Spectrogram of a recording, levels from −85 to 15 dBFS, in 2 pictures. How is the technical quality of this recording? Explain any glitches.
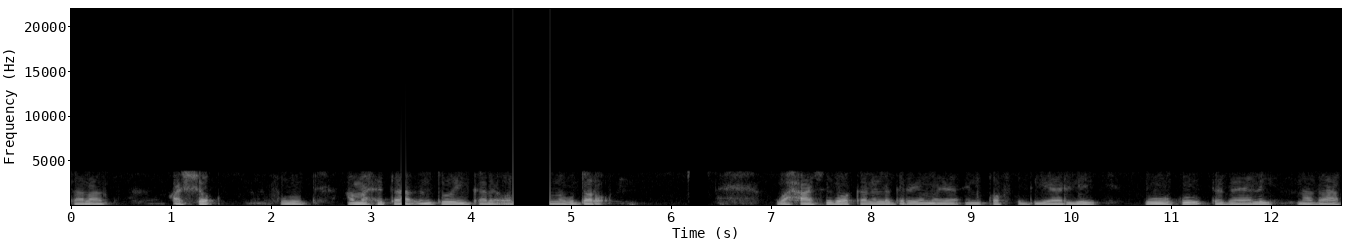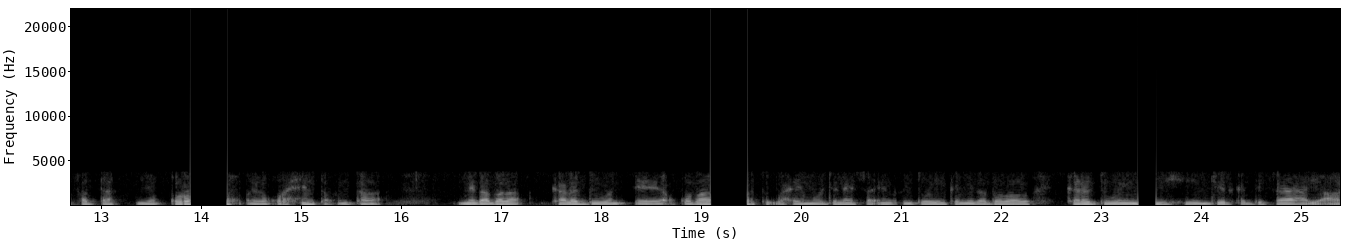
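The quality is poor. The speech is degraded throughout and is broken by six dropouts.

Tandem speech coding runs through the whole clip. The speech sounds like it passed through two AMR-NB narrowband coders, the second re-coding the first's output. It comes out rough, muffled and warbly, with nothing above 3.8 kHz.

There are six blocks of digital silence. The first comes at 3.30 s, right after "fudud ama", and lasts 48 ms. The others fall at 4.41–4.79 s after "cuntooyin kale", 6.18–6.36 s, 13.89–14.26 s, 19.09–19.46 s before "waxay muujinayaan in cuntooyinka", and 23.36–23.55 s. Audio output drops to silence, likely because the buffer went unfilled. The 371 ms and 186 ms gaps fit 16384- and 8192-sample blocks. Each gap is a hard hole.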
